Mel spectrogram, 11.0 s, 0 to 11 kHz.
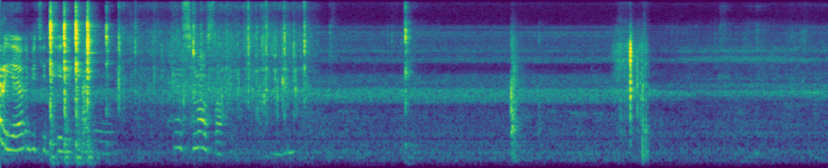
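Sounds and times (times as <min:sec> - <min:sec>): utensil knocking against saucepan: 0:00.6 - 0:01.8, 0:05.4 - 0:05.6.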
